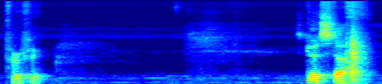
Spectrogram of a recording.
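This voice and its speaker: Drawing out his words against background noise, a shaving vlogger in his thirties chats to camera in an echoey little home bathroom. He comes across as goofy and hyper and keeps correcting himself.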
